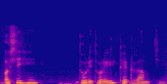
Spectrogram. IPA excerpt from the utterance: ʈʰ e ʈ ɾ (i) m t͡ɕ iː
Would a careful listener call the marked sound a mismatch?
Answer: yes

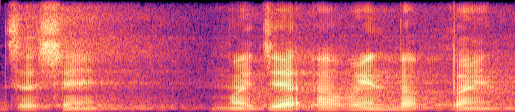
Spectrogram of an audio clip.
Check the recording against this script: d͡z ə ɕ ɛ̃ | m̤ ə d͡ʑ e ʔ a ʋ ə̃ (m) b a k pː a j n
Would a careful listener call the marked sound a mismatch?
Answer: yes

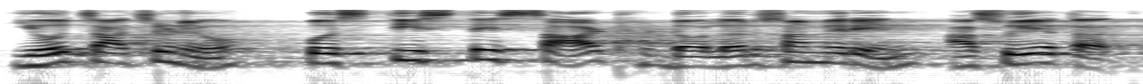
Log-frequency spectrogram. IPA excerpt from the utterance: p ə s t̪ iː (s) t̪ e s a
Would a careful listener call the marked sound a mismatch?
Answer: no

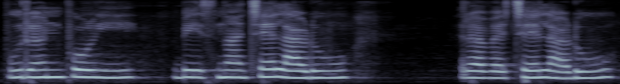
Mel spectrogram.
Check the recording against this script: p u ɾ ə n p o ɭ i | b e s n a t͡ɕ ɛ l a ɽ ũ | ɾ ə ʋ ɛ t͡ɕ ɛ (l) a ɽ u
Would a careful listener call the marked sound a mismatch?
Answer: no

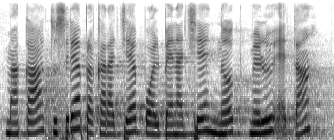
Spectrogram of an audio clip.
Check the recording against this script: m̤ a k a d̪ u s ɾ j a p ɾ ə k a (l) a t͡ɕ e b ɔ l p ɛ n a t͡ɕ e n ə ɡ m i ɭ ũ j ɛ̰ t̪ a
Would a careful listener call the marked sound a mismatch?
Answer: yes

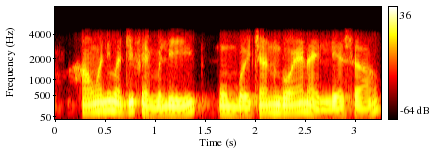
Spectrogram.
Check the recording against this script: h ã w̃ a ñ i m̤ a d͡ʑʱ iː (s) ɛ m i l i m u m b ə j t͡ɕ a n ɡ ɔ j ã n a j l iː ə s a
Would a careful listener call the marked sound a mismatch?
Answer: yes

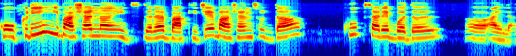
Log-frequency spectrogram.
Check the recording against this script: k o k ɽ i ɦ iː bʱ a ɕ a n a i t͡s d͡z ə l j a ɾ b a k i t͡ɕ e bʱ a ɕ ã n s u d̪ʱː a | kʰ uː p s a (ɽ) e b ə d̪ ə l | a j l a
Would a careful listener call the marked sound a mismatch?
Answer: yes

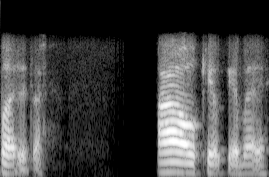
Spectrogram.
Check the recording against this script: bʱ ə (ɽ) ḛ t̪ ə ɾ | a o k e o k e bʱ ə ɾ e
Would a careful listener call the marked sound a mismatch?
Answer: yes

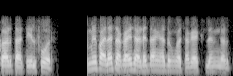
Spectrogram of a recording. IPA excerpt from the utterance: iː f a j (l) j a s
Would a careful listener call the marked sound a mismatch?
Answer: no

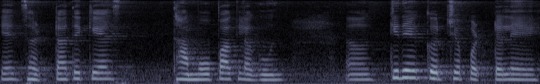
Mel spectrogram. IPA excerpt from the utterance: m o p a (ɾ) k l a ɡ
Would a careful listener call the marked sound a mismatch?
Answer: yes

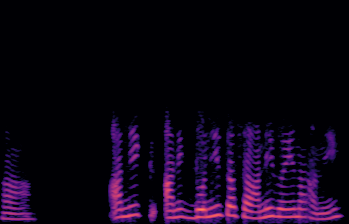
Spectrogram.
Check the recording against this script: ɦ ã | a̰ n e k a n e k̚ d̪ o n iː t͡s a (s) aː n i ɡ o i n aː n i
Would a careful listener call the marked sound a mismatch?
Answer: no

